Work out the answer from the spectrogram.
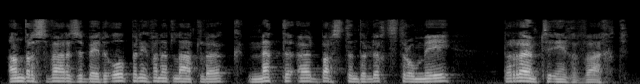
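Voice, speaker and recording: An actor playing a pedantic, formal alien coordinator who reports in stilted, ponderous phrases in a 1960s radio drama. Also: male voice, medium pitch, moderate pace, breathy edge, close to an everyday voice. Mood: dry, pedantic.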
